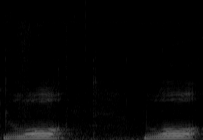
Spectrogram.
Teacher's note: या इस्मुल जलाला से पहले या ज़बर है या पेश है, तो उस वक्त ये लाम मोटी होती है।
